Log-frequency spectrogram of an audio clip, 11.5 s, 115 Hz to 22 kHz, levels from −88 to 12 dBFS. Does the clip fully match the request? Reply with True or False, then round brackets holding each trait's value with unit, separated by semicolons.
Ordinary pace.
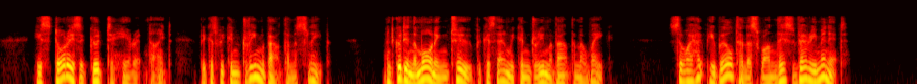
False (210 wpm)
